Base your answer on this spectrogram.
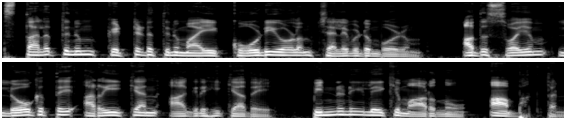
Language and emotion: Malayalam, neutral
